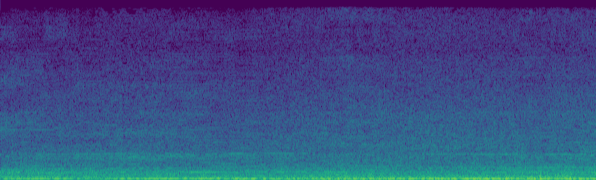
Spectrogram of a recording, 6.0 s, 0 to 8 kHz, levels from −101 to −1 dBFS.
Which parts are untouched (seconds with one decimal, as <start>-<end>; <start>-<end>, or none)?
1.0-1.7; 2.6-3.2; 3.9-5.1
